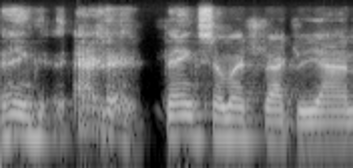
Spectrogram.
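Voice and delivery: sick, worn voice, still recovering. Thanking the introducer before a presentation: voice affected by covid. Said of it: "I apologize for my voice".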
